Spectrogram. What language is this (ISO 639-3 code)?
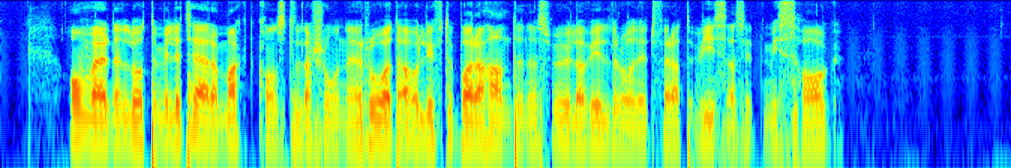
swe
